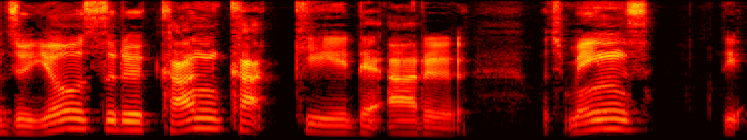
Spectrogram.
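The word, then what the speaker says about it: 感覚器: The first symbol is pronounced kan. The second symbol is pronounced kak. And the third symbol is pronounced ki. If you put it together, it becomes kankaki, which means sensory organ.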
